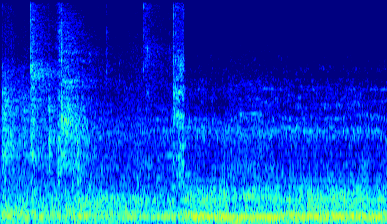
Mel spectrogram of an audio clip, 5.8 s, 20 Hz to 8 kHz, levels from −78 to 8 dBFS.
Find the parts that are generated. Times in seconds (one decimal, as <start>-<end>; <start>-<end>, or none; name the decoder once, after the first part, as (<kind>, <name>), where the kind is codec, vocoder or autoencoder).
2.6-3.4 (vocoder, HiFi-GAN); 4.1-5.8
